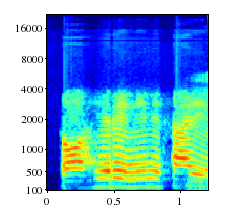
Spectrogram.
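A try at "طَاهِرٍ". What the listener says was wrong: Sampean bukan tohirin, tahirin sampean. Baca tarkik sampean bukan tohir tapi tahirin. Ini baca tafkhim to.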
